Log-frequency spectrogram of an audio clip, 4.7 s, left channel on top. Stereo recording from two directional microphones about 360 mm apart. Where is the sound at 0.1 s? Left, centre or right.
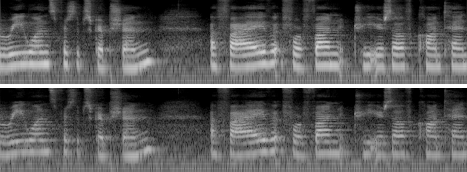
Centre.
